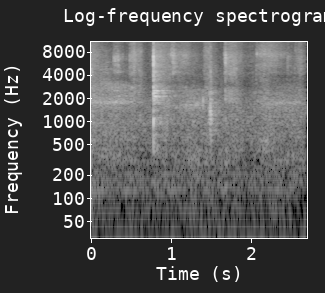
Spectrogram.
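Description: A spoon clinks and scrapes against a dish while stuffing is mixed into a chicken bake, a few light, close knocks over a quiet room background, with no voices.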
